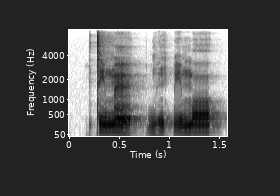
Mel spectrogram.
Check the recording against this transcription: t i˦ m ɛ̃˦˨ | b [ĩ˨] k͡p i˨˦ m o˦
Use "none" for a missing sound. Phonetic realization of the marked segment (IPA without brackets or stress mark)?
ĩ˨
